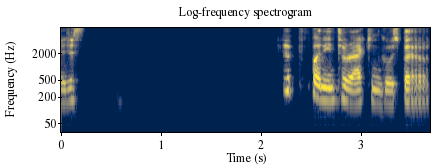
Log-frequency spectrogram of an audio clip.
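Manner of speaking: laughing while talking, words coming through laughter. Apologizing for laughing at a funny interaction: laughing while talking. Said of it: "this is a terrible situation to be laughing".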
